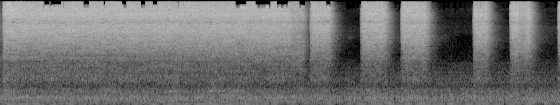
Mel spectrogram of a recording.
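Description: Baking spray with flour hisses from an aerosol can over a kitchen sink, first in one long continuous blast of about four seconds, then in several short bursts separated by brief pauses, loud and close with no voices.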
